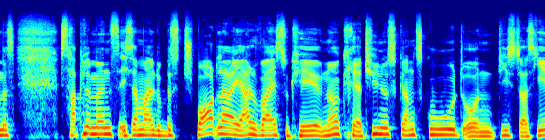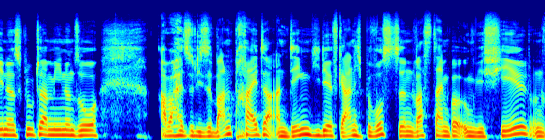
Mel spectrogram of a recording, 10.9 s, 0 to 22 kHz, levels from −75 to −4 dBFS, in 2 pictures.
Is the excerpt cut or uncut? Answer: cut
